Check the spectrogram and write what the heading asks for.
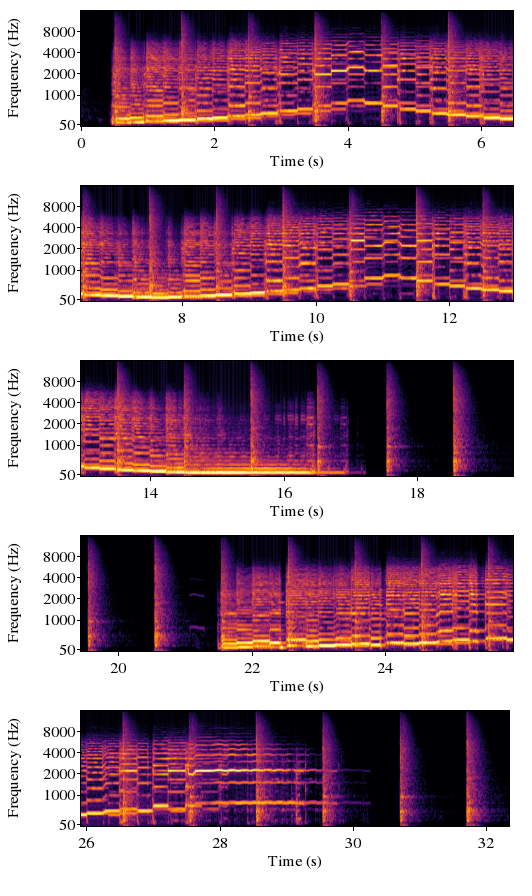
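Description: Ibanez JEM electric guitar playing fast major-pentatonic licks that run up and down the whole fretboard over a steady click beat. One long run climbs and falls twice and lands on a held low note. After about four seconds of only the clicks, a second run climbs and ends on a held high note.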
